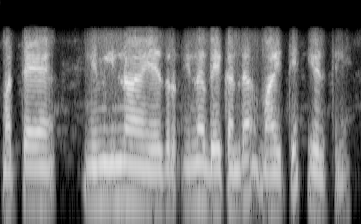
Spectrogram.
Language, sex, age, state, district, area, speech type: Kannada, male, 18-30, Karnataka, Chitradurga, rural, conversation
